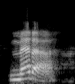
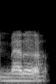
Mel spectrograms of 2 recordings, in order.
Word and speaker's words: Meta: I've been listening to Meta a lot. Oh, yeah? How do you spell it? M-E-T-A? M-E-T-A, yeah. Okay. Like metaphor or metaphysics.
